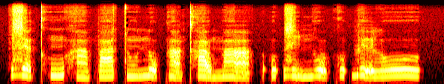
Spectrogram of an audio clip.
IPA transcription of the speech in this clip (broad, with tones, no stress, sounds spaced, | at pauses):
z ɛ̰˦˨ kʰ ũ˦ h ã˨ p ä˦ t ũ˦ n o̰˦˨ k ã˦˨ kʰ a̰˦˨ ʊ̯ m ã˦˨ | ʔ ʊ˦ ʔ z ḭ˦˨ ɲ o̰˦˨ ʊ̯ k ʊ˦ ʔ b ḛ˦˨ ɪ̯ l o˦ ʊ̯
